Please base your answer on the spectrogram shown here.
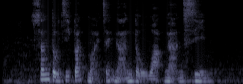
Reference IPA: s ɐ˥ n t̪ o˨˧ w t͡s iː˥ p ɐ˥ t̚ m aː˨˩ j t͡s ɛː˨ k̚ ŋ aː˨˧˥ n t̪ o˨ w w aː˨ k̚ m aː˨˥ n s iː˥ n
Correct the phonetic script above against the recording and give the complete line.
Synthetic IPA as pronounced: s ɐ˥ n t̪ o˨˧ w t͡s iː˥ p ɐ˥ t̚ m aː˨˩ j t͡s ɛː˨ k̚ ŋ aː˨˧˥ n t̪ o˨ w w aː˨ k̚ ŋ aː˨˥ n s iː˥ n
